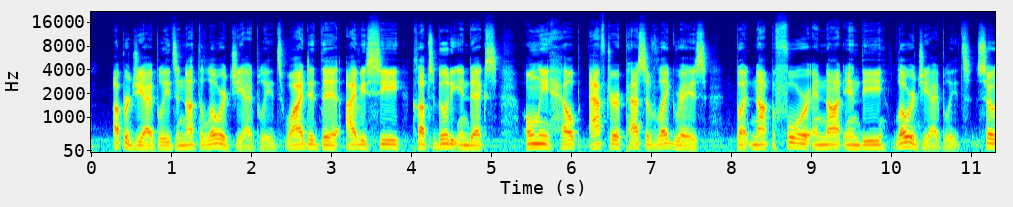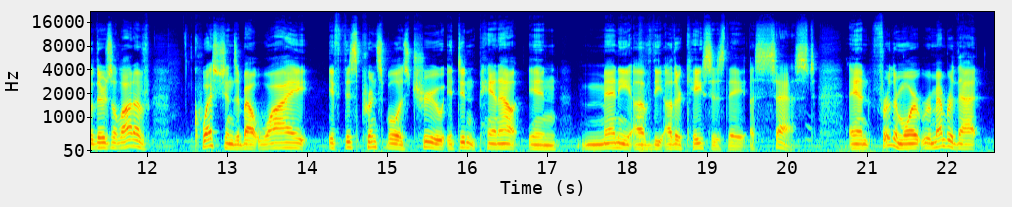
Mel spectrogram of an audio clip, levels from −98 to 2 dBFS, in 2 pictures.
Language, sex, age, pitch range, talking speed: English, male, 30-49, 105-130 Hz, 160 wpm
